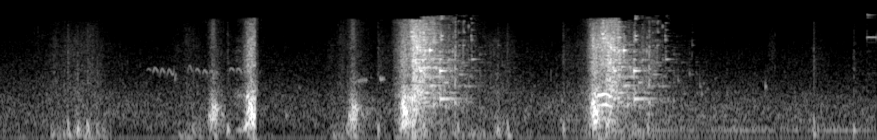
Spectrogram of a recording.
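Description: A sword swishes through the air in quick slashes.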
